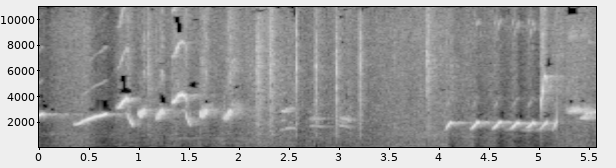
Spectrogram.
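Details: White-rumped shama pouring out loud, clear whistles: a rising slur, a run of bubbling looped notes, sharp clicks, then a quick series of six rising whistled notes, with a faint hum beneath.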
